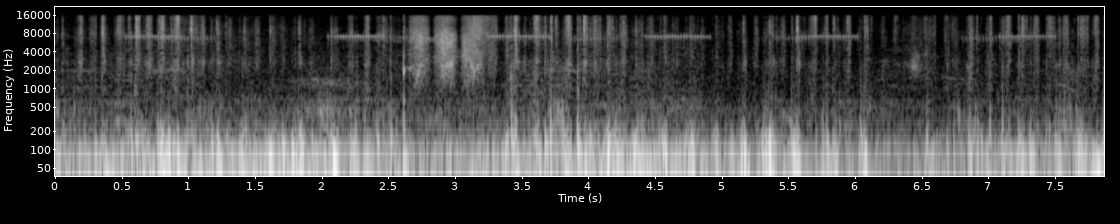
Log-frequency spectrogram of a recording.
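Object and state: Foam microphone windscreen being scratched.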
